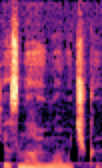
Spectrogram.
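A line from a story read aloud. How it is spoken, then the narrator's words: Quiet tearful reply. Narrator (Russian): тихо ответил … офицер плачет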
